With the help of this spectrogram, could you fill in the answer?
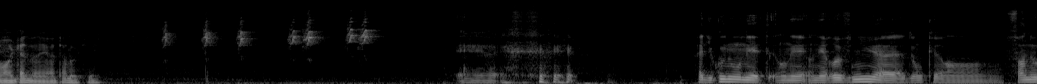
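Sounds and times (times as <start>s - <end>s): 
speech: 0.1s - 2.2s, 4.6s - 5.9s, 7.0s - 10.3s
swallow chirping on an electric wire above the house: 1.0s - 3.9s.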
